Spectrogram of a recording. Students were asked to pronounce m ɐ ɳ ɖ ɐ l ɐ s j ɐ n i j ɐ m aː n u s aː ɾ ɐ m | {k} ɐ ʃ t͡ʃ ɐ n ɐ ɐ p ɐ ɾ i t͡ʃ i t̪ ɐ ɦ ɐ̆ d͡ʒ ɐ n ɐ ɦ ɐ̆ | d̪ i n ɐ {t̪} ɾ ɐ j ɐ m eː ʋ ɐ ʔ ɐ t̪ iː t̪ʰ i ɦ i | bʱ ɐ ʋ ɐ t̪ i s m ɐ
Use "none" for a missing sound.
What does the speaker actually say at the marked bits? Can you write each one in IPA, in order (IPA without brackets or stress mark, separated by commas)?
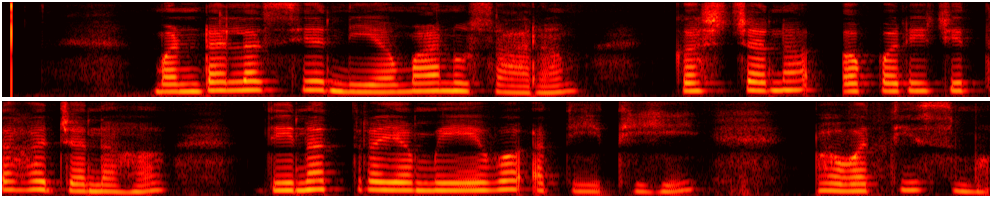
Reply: k, t̪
